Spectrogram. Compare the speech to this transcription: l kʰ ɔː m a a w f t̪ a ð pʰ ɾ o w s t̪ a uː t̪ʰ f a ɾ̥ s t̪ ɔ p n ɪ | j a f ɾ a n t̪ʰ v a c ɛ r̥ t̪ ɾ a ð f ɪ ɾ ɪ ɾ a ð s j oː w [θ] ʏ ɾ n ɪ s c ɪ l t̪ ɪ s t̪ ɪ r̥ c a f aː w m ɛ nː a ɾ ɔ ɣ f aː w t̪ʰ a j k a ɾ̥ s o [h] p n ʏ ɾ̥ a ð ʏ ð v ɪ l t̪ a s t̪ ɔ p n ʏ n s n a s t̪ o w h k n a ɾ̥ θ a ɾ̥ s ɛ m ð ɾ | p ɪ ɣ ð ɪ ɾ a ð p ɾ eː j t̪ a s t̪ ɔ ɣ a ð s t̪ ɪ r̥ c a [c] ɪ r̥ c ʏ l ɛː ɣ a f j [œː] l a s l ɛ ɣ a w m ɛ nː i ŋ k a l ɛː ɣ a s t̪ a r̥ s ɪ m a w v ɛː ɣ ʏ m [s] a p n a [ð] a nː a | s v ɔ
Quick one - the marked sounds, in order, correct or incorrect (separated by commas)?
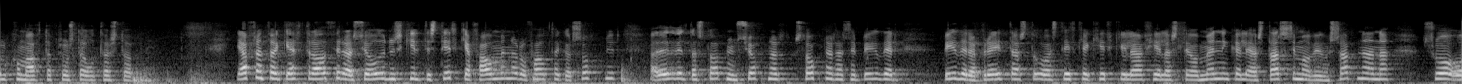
incorrect, correct, incorrect, incorrect, correct, correct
